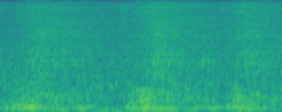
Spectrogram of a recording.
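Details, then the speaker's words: RWD-converted Honda Civic at the track: engine revs in surges about every second and a half, stumbling and breaking up as it pulls; misfire that worsens under load, cause unknown. "and under load it only gets worse so looks like this honda's done for today"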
